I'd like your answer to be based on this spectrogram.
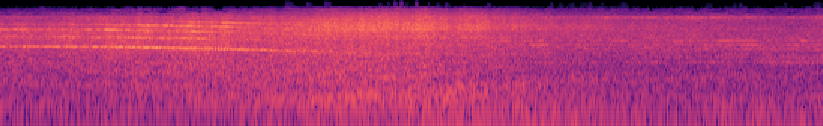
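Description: Steady jet engine roar fills an airliner cabin in flight, a broad, even wash of noise with a faint high whine, continuous and close throughout with no talking.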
